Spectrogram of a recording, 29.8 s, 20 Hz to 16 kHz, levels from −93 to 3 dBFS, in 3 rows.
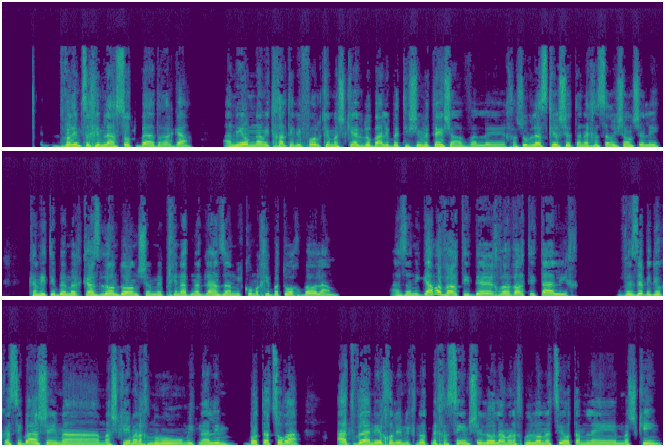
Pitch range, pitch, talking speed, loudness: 150-180 Hz, 160 Hz, 110 wpm, -16 LUFS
